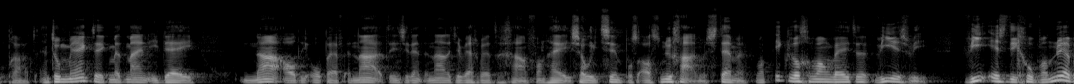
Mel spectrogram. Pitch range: 100-140 Hz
